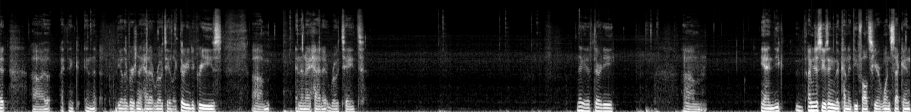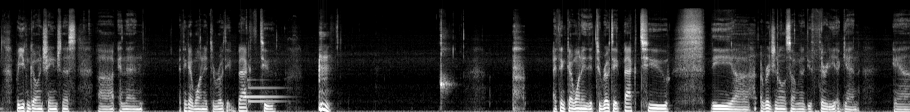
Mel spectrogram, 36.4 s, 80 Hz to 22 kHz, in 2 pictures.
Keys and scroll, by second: 2.9 typing, 3.5 Return, 11.6-13.3 typing, 33.5-34.3 typing.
